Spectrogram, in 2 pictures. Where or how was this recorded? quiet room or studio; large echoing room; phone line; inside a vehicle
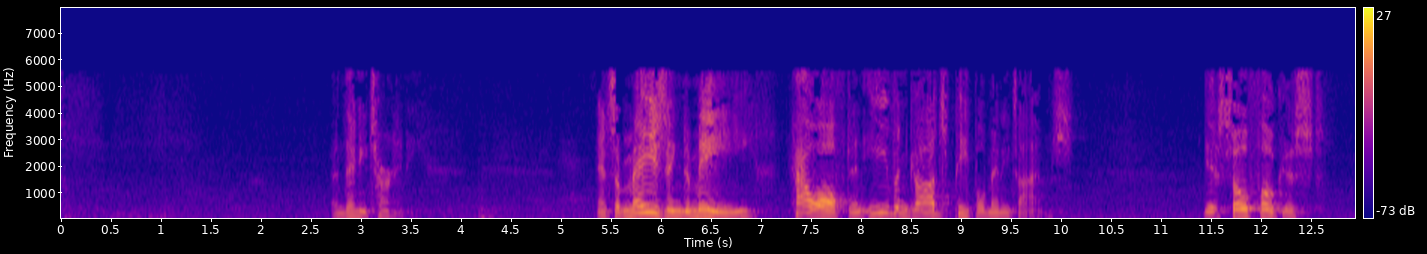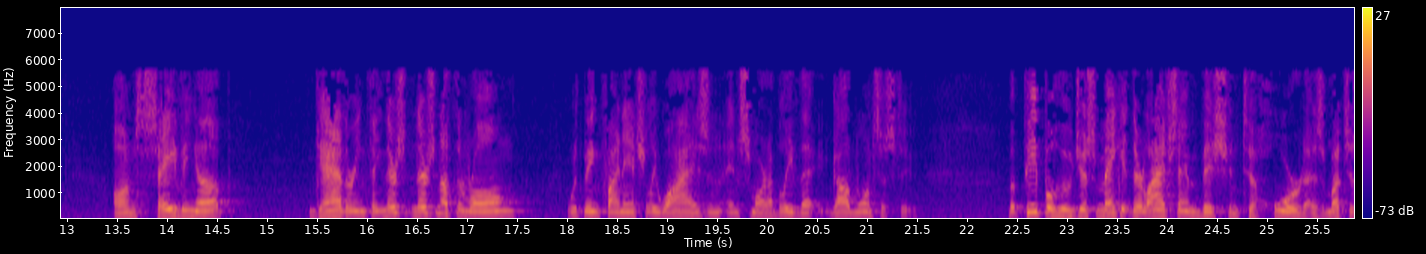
large echoing room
